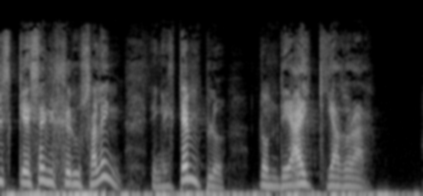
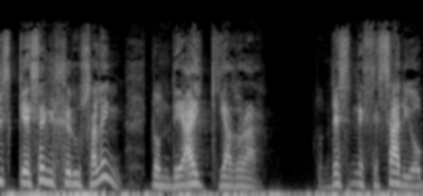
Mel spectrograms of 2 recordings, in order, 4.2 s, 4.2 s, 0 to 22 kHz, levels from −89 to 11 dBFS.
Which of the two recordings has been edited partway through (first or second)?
second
